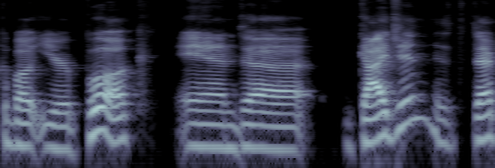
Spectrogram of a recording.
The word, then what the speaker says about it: Gaijin: here to talk about your book and uh gajin did I pronounce that right yeah and uh and a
